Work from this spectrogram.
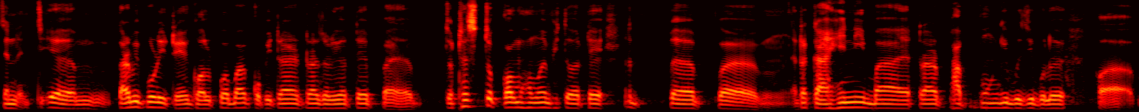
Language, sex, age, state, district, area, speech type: Assamese, male, 30-45, Assam, Nagaon, rural, spontaneous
